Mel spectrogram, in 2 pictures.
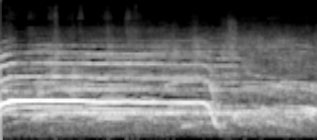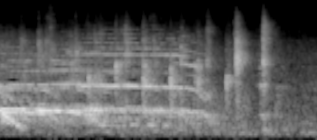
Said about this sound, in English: So I'm going to go from left to right. And as I go from left to right, let's hear you cheer and say, come with us.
